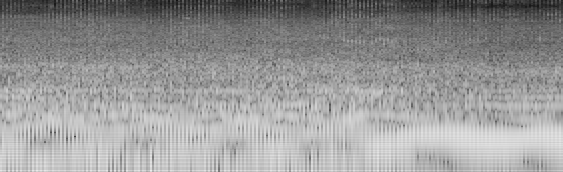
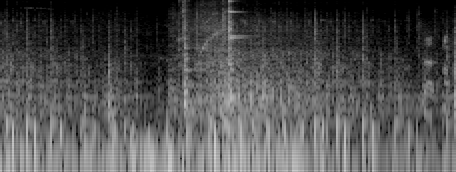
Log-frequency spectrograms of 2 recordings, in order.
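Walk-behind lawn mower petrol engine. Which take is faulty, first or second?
second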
